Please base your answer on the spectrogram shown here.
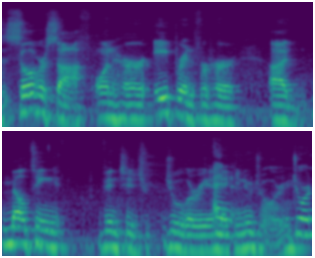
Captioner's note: none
